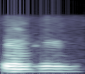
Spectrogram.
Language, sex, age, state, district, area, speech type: Odia, male, 30-45, Odisha, Sambalpur, rural, conversation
